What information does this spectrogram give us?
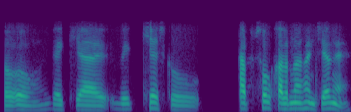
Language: Bodo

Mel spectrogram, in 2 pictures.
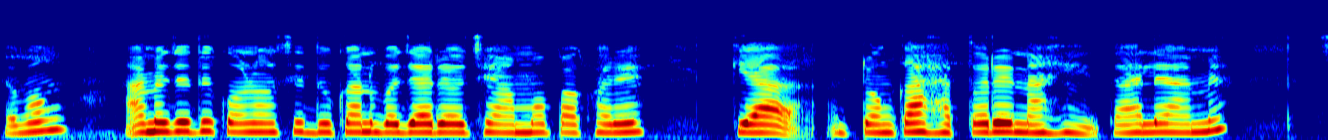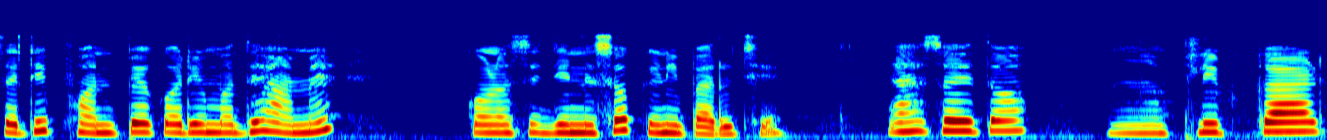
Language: Odia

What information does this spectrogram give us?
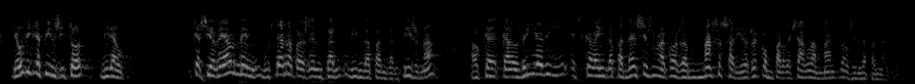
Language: Catalan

